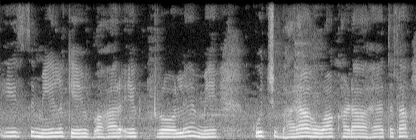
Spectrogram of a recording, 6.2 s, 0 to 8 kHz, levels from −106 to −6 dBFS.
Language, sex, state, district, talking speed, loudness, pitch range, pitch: Hindi, male, Uttar Pradesh, Shamli, 125 wpm, -15 LUFS, 195-220 Hz, 205 Hz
